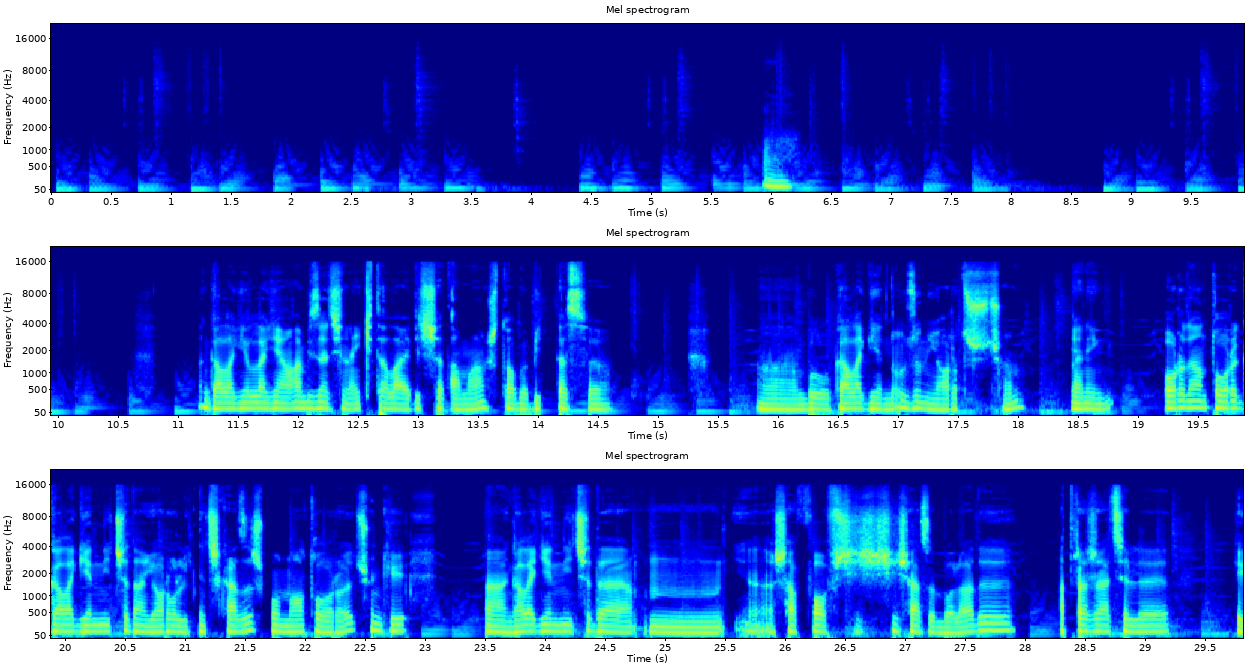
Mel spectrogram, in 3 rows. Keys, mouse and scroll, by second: 0.3 click, 0.7 click, 1.2 middle click, 1.6 click, 2.7 click, 3.2 click, 3.7 click, 4.4 click, 5.8 click, 6.9 click, 7.3 click, 7.8 middle click, 9.1 click, 10.2 click, 11.2 middle click, 13.8 middle click, 14.9 scroll, 16.4-17.5 middle drag, 18.0 click, 19.5 click, 19.8 click, 23.8 middle click, 25.5-27.6 middle drag.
